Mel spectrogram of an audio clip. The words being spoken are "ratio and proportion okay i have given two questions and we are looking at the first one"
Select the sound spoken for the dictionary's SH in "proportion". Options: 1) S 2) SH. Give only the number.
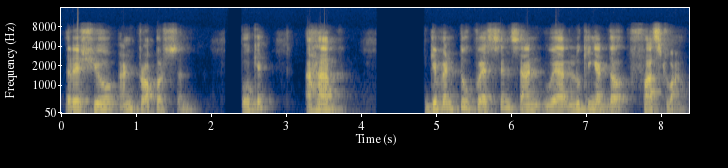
1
